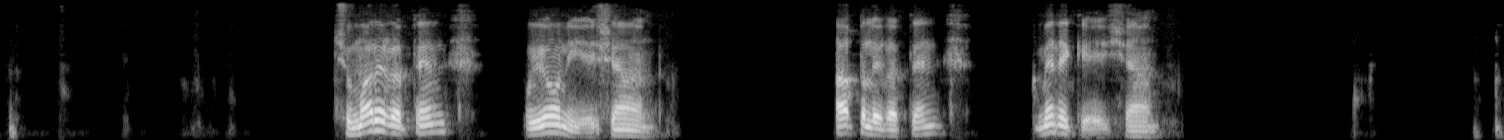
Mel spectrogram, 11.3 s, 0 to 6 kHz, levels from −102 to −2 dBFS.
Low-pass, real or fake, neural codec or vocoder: 5.4 kHz; fake; codec, 16 kHz, 16 kbps, FunCodec, trained on LibriTTS, 50 frames a second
